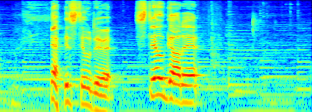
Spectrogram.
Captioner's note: laughs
